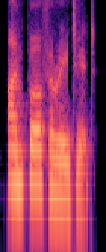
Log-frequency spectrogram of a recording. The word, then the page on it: Unperforated: Indian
